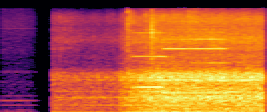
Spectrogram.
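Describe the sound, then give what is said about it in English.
A steady electronic beeping of a bus stop-request bell sounds over the loud rumble of the bus engine, with a thin high chime line appearing partway through, continuous without any speech. “Before getting off the bus, make sure you press the bell to alert the driver, unless you're in Taichung, where there's a new option.”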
